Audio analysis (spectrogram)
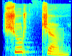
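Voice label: "сюртчӧм", Komi, female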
